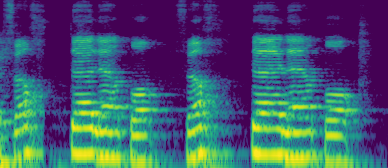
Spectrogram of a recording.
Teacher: খ মোটা, তা পাতলা, লাম পাতলা, ত আবার মোটা।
